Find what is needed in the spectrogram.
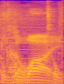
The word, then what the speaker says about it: Kawhi: How do you pronounce it? Is it Kawhi Leonard? – Oh, Kawhi.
